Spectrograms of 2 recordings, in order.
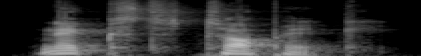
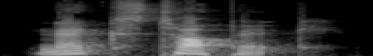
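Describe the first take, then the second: First: Both t sounds are said clearly. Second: The t at the end of next is dropped. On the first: "if you say the two words with very clear sounds" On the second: "there is no t at the end of next"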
